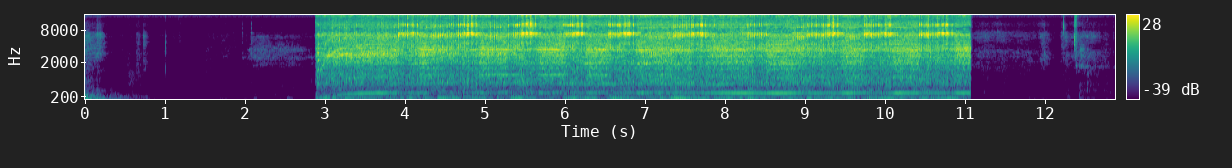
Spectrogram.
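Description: An electric mixer whirs loudly and steadily for about eight seconds while sugar is blended into a cookie mixture, starting abruptly and cutting off just as suddenly, framed by near-silence.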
